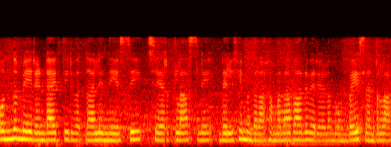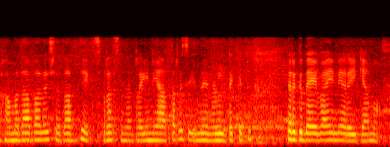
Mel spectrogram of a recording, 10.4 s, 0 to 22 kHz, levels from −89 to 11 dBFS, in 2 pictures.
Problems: background sounds at intervals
